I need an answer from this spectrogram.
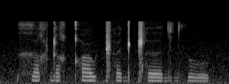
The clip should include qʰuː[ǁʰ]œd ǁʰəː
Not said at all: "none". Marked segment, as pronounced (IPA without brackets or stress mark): ǁʰ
